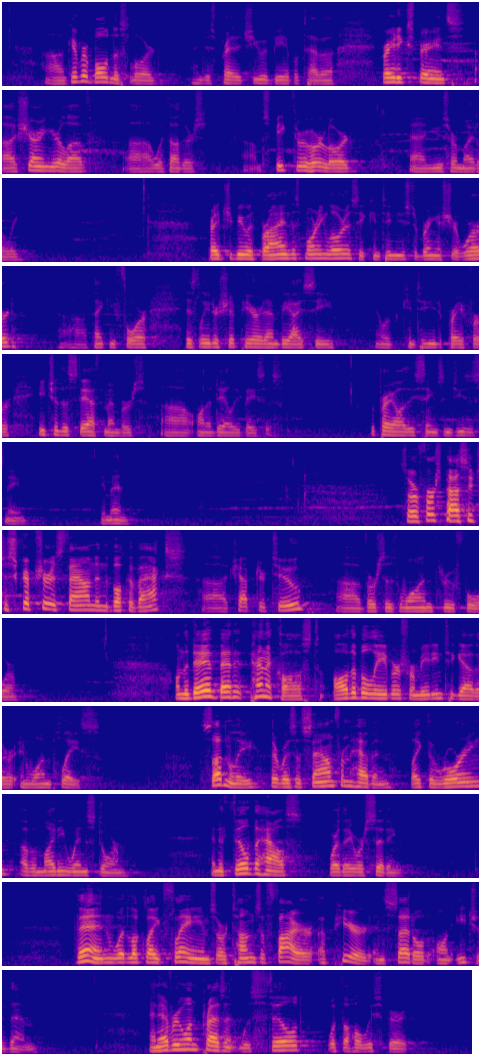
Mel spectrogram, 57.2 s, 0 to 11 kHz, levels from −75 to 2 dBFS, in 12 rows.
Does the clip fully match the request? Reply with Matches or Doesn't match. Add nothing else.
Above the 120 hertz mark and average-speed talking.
Matches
